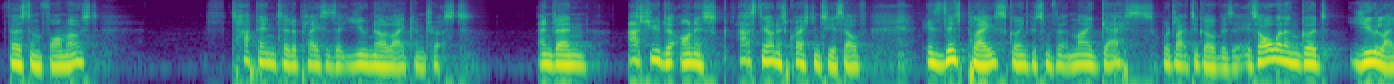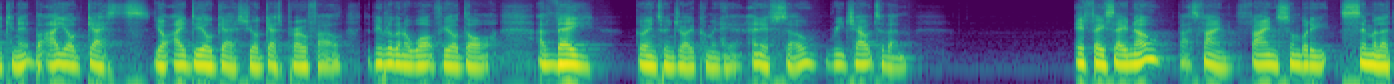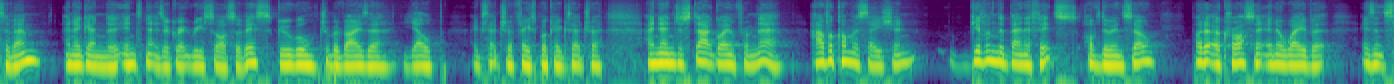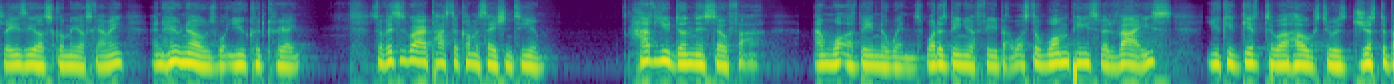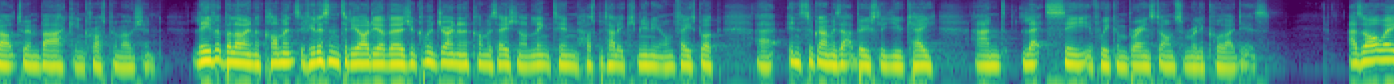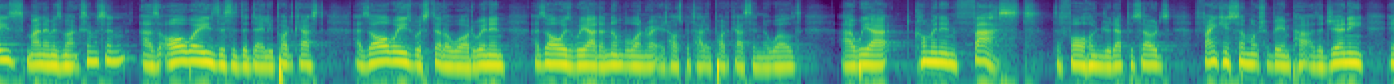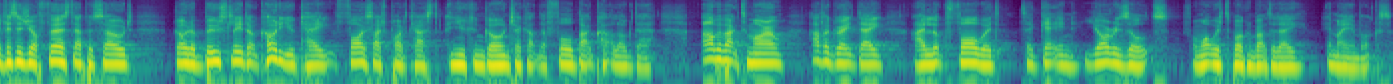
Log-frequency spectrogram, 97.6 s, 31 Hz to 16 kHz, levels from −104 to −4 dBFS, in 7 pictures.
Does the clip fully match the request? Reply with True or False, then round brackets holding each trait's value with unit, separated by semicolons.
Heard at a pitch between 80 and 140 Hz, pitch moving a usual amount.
True (135 Hz; 3.2 semitones)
